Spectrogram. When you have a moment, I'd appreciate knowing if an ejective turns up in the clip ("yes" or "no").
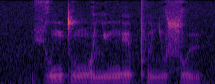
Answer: yes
